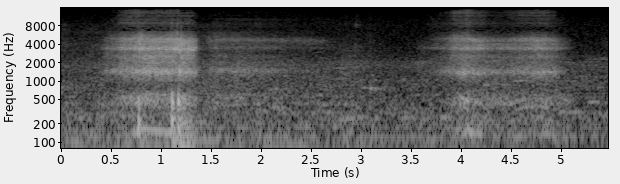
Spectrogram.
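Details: Large Bernese Mountain Dog asleep: two loud, hissing, rattly snores a few seconds apart; snoring.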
